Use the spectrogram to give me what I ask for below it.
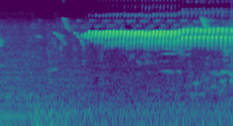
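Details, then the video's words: Canary song played to coax silent canaries into singing: after a few soft chirps, a loud, fast, even buzzing trill of rapidly repeated high notes runs without a break for over two seconds. "Kenari Nggak Mau Bunyi? Putar Suara ini setiap hari suara asli kenari"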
